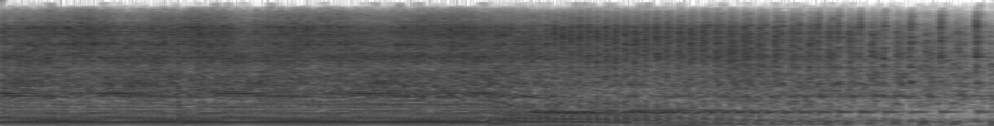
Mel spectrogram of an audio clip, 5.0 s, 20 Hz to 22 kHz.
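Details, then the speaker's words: Coleman Powermate Powerbase 5000 generator, 10 hp Briggs and Stratton, stored with fuel, after carburettor cleaning: starts on first pull, even steady single-cylinder beat about four firings a second, no misses; normal running. "but it runs pretty good I'm going to let it go nice and smooth generator works crank's first pull"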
